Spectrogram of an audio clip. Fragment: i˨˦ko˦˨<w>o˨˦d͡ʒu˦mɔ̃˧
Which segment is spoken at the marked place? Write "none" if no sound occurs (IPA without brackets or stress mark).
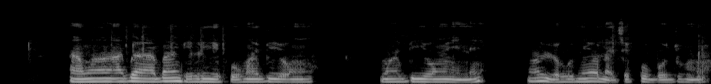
b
